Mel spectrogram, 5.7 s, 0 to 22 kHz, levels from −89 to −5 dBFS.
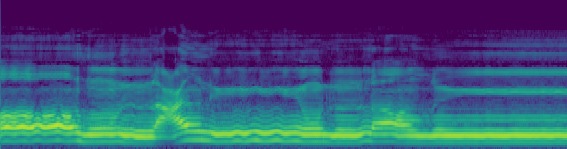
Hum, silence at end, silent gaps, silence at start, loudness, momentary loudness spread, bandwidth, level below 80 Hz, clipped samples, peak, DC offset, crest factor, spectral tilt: none; 0 s; none; 0 s; -23 LUFS; 5 LU; 7.8 kHz; -74 dBFS; under 0.1%; -10 dBFS; under 0.1%; 12 dB; -7.5 dB/octave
